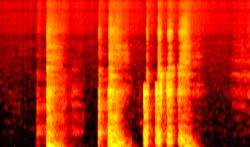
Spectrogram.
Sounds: Throat clearing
